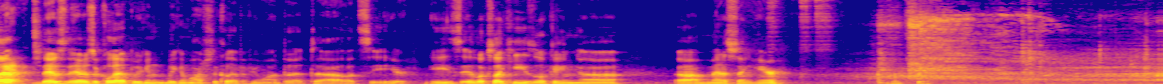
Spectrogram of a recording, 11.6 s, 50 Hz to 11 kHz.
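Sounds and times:
speech: 0.0s - 8.0s, 8.8s - 9.5s
bus air brakes hissing: 8.1s - 11.6s.

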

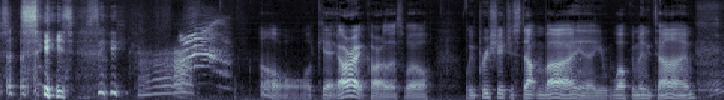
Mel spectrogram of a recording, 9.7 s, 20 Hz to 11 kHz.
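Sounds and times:
speech: 0.0s - 2.8s, 3.5s - 9.6s
cat growling in displeasure: 1.8s - 3.2s.

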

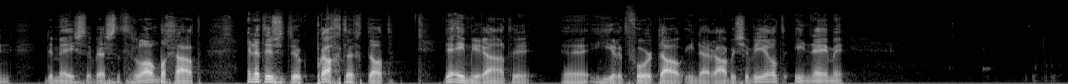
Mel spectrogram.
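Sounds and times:
speech: 0.0s - 8.6s
person sipping water with wet mouth clicks and swallow: 8.7s - 10.6s.

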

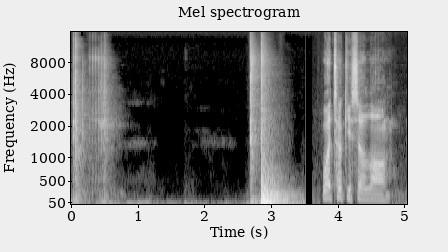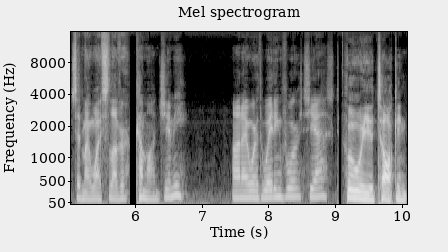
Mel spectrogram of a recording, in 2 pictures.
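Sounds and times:
door knock and thump as it swings: 2.8s - 3.5s
speech: 3.8s - 6.8s, 7.4s - 10.0s.

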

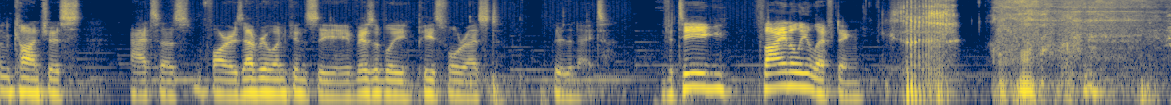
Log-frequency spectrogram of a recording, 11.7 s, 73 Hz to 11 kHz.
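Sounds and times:
speech: 0.0s - 9.2s
rasping snoring: 8.8s - 11.7s.

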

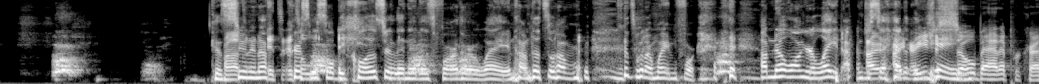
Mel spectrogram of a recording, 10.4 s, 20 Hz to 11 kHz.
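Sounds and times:
dog barking: 0.5s - 1.7s, 4.1s - 4.8s
laughter: 2.1s - 9.8s
speech: 2.1s - 10.3s.

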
